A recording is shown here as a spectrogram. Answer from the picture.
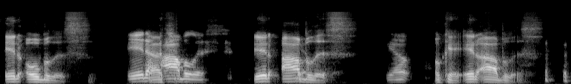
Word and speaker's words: Obelus: no harm no foul it's pronounced ID as one word obelisk okay it Obelisk yeah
